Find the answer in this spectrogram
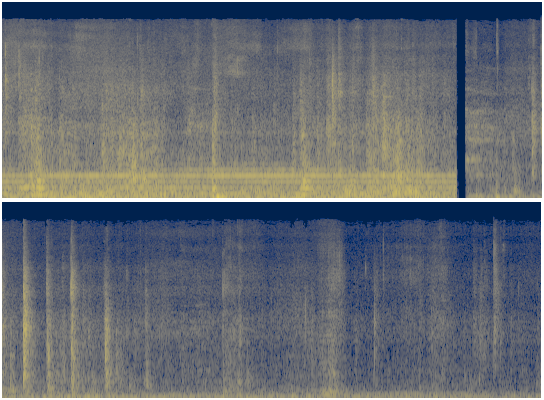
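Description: Steady machine hum with two steady tones over a low rumble, cutting off abruptly after about four and a half seconds. After it, a quieter room with scattered light knocks and clicks.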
